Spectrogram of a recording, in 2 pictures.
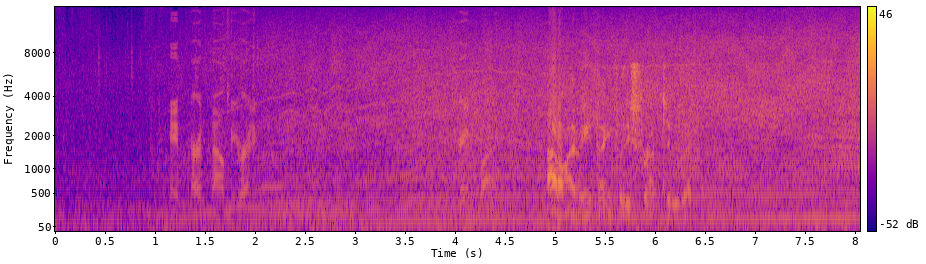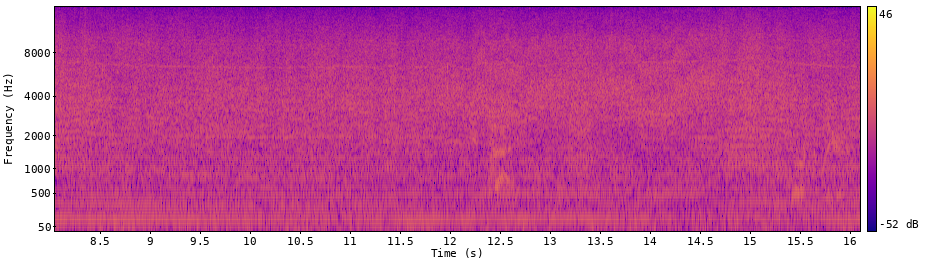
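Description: A racing engine revs up and roars steadily at high speed.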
